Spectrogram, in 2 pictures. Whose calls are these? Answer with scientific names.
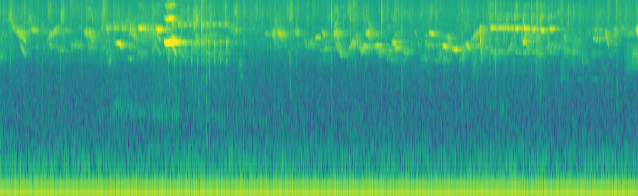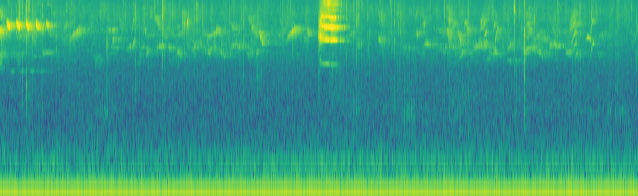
Loxops mana, Himatione sanguinea, Drepanis coccinea, Leiothrix lutea, Garrulax canorus, Myadestes obscurus, Zosterops japonicus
